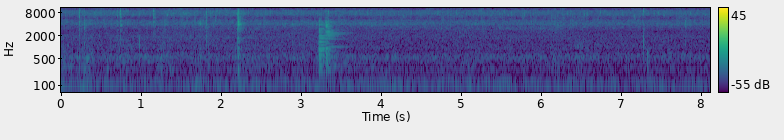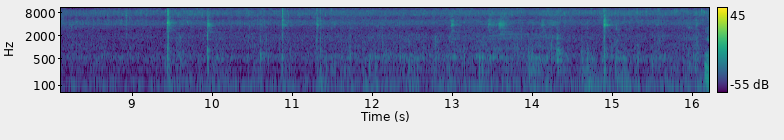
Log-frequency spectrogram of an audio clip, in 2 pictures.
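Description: Garlic sizzles quietly in a pan over medium heat, a soft constant hiss broken by occasional scrapes and taps of stirring.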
